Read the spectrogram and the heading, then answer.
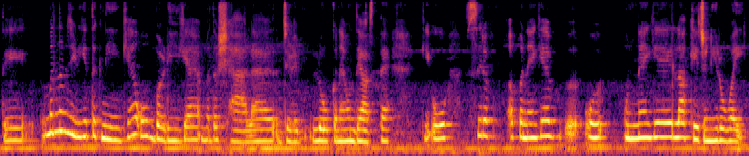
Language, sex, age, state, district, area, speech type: Dogri, female, 18-30, Jammu and Kashmir, Jammu, urban, spontaneous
